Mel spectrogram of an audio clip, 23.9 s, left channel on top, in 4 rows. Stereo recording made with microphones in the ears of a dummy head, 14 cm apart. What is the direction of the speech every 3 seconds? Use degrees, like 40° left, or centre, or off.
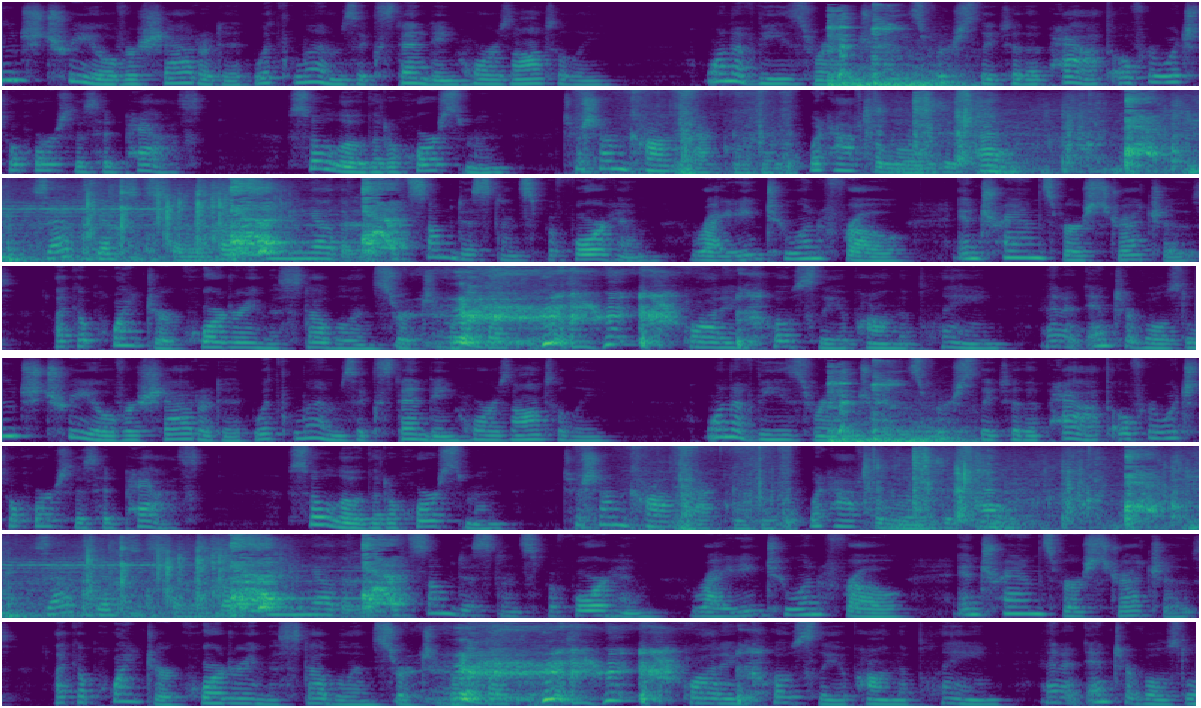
40° right, 40° right, 10° right, 20° left, 40° left, 10° left, 20° right, 30° right.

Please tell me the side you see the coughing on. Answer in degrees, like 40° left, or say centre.
10° left.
